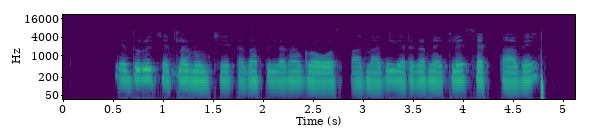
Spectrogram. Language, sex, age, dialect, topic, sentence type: Telugu, male, 25-30, Southern, agriculture, statement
